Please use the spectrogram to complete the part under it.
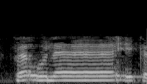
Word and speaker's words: فأولئك: فاولئك الواو بقى اللي عليها الخمسه ديت حرف عله يكتب ولا ينطق، ما تقولش فاولئك فاولئك، يعني ثلاث حروف عله الالف والواو والياء، تلاقي عليهم الدوران الخمسه ده اكتب الحرف لكن ما تنطقوش،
